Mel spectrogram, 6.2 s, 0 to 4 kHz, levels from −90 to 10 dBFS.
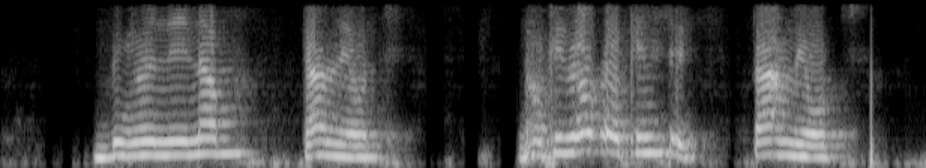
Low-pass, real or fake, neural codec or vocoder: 3.6 kHz; fake; codec, 24 kHz, 0.9 kbps, WavTokenizer, medium speech release version 2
